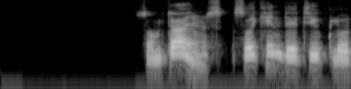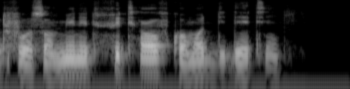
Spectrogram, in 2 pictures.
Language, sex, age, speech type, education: Nigerian Pidgin, male, 30-45, read, tertiary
